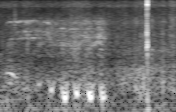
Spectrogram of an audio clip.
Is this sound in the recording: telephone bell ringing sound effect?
no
